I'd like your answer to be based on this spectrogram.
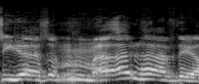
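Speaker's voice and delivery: high, slow, affected ordering voice; put-on indulgent diner. Diner ordering at the fancy restaurant, hammed-up luxuriating. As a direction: drag it out like a pompous epicure. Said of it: "have to talk in that voice".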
